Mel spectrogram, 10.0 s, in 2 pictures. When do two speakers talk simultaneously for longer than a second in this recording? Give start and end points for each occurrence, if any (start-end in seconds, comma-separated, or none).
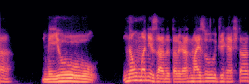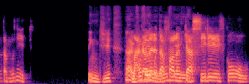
7.6-8.8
